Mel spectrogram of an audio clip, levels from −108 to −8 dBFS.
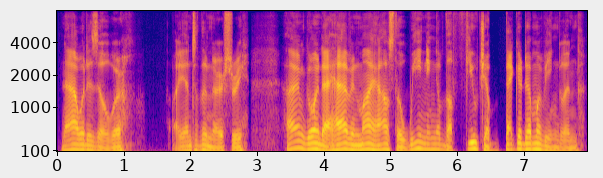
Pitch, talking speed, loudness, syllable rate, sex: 100 Hz, 180 wpm, -20 LUFS, 5.6 syllables/s, male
